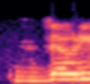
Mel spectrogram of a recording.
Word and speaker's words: Zewde: us by the way how do you say your last name is it zood or zoom zodie like zodiac without that cool i've been saying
